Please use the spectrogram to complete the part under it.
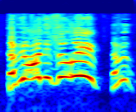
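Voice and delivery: high-pitched acted yell; frantic high shout, cut short. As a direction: cry out as if waking mid-dream. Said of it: "והוא צועק".

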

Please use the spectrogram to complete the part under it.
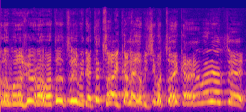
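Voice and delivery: high, loud hammed-up tearful complaint; wailing angel. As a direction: wail helplessly to God as a mock-crying angel. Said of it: "מלאך בוכה".

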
